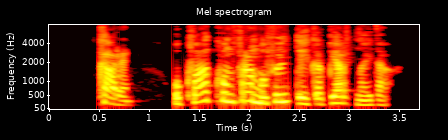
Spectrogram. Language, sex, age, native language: Icelandic, female, 50-59, Icelandic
